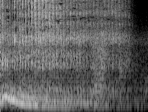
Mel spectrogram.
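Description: A man voicing a fast drum roll: a rolling "brrr" that glides down in pitch over about half a second, then holds low and fades out.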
